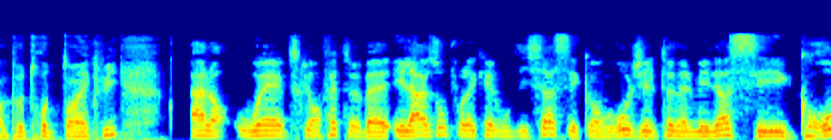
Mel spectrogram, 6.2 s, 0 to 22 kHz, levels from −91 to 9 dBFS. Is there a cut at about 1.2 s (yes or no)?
yes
